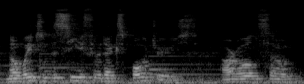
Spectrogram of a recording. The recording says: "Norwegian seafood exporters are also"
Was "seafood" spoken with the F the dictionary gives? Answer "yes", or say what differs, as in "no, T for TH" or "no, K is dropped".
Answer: yes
